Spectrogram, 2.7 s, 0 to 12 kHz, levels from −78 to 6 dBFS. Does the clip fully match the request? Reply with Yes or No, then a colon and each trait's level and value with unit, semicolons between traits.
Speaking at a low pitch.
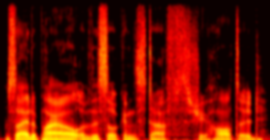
Yes: very low, 90 Hz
